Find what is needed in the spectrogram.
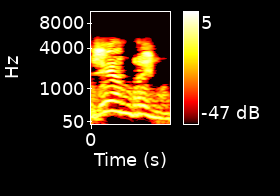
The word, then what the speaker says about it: Reno: Claro, Jean Reno, ¿viste? Reno, igual que el ciervo.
